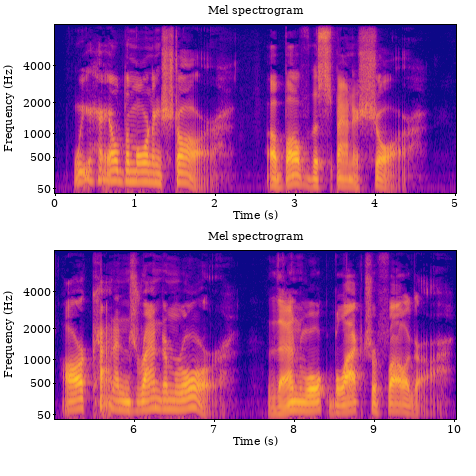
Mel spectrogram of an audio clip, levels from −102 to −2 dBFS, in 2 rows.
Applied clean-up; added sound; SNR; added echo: none; none; none; none.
